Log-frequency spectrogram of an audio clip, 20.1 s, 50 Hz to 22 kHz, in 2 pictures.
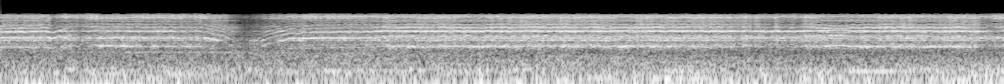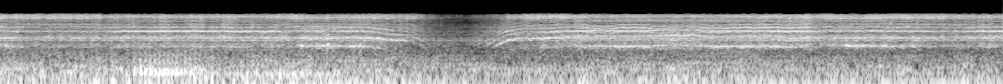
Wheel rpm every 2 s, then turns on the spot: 190, 150, 200, 200, 200, 200, 190, 130, 200, 200.
none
